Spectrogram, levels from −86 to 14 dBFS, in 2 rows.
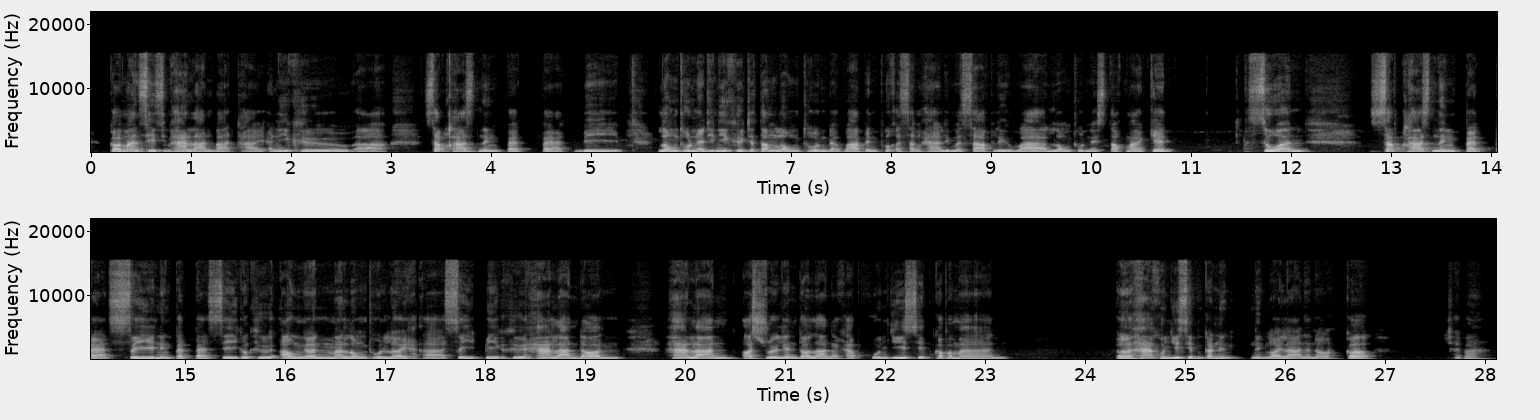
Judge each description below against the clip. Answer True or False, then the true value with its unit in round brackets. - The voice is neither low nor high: False (130 Hz)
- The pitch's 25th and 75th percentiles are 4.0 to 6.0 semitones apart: False (3.0 semitones)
